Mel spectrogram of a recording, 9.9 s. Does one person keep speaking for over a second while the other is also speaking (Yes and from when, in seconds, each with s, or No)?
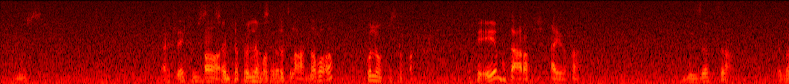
Yes, from 2.6 s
